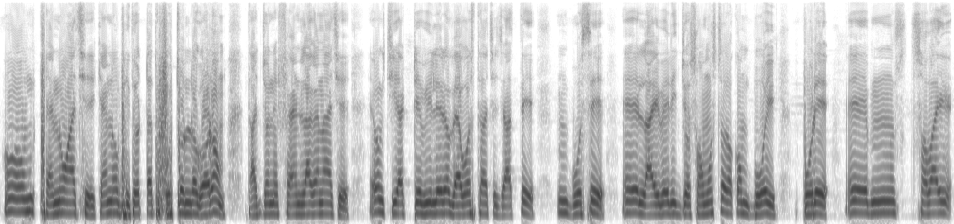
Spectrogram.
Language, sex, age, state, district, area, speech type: Bengali, male, 18-30, West Bengal, Paschim Medinipur, rural, spontaneous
